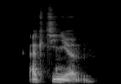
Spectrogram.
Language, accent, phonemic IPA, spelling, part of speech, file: French, France, /ak.ti.njɔm/, actinium, noun, LL-Q150 (fra)-actinium.wav
- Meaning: actinium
